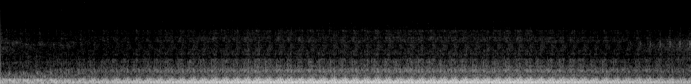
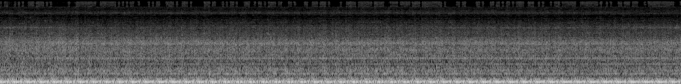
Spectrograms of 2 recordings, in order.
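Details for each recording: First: Carburetted V8 with newly installed Holley carb, idle after first start: steady idle with regular light tapping about four times a second under the engine note; a bad lifter. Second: Carbureted engine after installing and timing a Holley carburetor: steady, even low rumble at idle with no misses, knocks or hunting; idling smoothly.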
